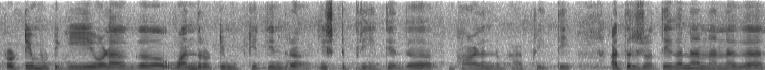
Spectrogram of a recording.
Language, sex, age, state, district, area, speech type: Kannada, female, 18-30, Karnataka, Dharwad, rural, spontaneous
